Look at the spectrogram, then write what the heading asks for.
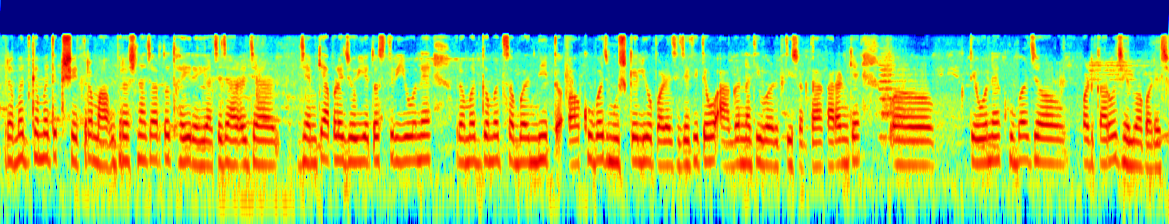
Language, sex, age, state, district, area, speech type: Gujarati, female, 18-30, Gujarat, Narmada, urban, spontaneous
